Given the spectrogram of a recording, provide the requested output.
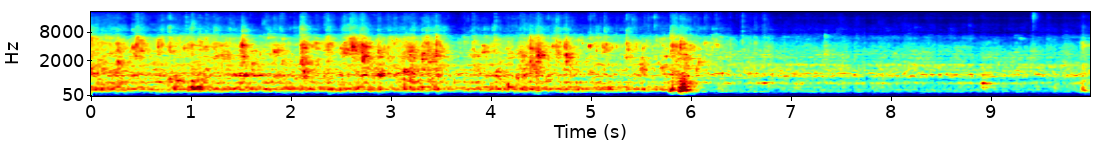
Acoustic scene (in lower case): restroom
